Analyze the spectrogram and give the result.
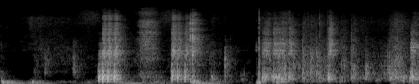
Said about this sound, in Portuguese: Vais ter de tirar o som da minha cadeira. Foda-se, eu já desisti, man. Eu, é, é, impossível. Tu estás sempre a mexer.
